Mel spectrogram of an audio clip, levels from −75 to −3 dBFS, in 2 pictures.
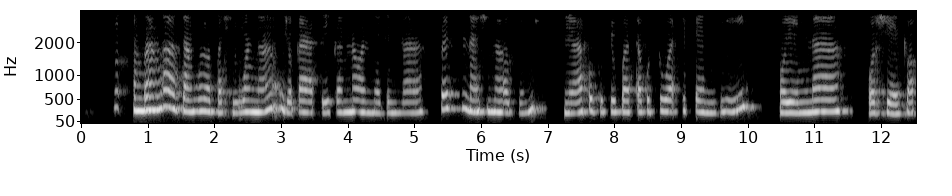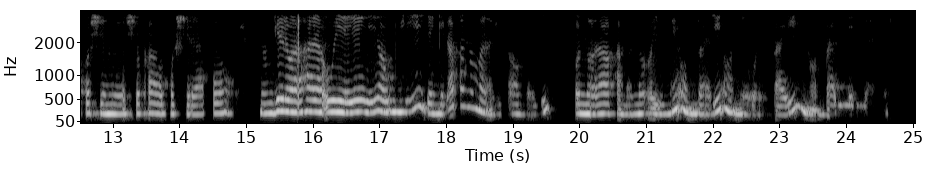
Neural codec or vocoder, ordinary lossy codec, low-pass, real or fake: codec, 16 kHz, 4 kbps, FunCodec, trained on Chinese and English, 50 frames a second; AAC, 32 kbps; 3.6 kHz; fake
